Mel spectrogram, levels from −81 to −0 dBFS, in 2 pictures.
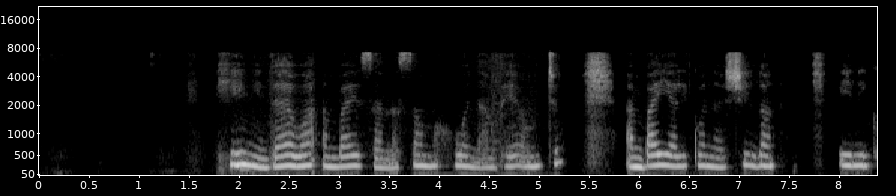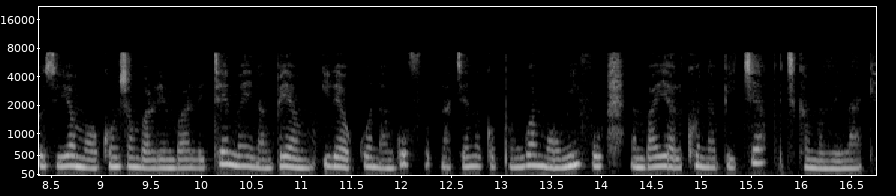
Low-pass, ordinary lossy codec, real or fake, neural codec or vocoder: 7.2 kHz; MP3, 48 kbps; fake; codec, 16 kHz, 0.4 kbps, LongCat-Audio-Codec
